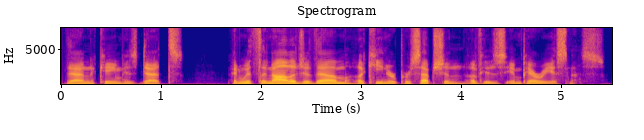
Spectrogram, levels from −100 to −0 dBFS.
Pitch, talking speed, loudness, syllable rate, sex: 115 Hz, 175 wpm, -20 LUFS, 4.9 syllables/s, male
